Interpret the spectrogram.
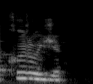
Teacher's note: o O do coruja pode virar um U, que é uma vogal mais fechada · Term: espalhamento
